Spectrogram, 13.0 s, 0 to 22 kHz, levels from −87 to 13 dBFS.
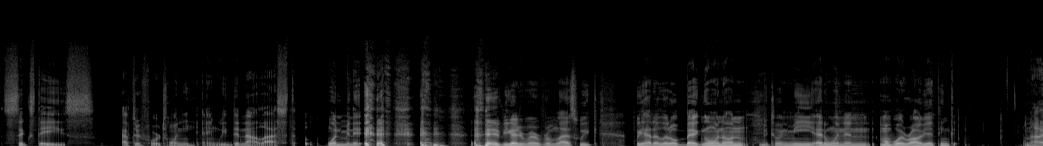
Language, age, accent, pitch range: English, 20-39, American, 90-110 Hz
